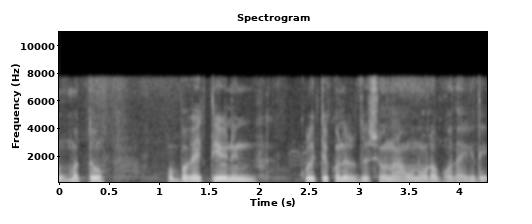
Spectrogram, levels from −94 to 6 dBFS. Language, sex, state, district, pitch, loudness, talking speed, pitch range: Kannada, male, Karnataka, Koppal, 140 Hz, -16 LUFS, 70 wpm, 135-145 Hz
